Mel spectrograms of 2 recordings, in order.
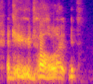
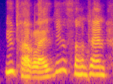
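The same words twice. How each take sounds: First: Said in the usual way. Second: Mock high-pitched squeaky talk. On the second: Mimicking his voice to his face, squeaky. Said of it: "they had that squeak".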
